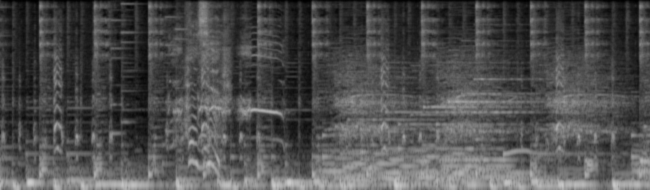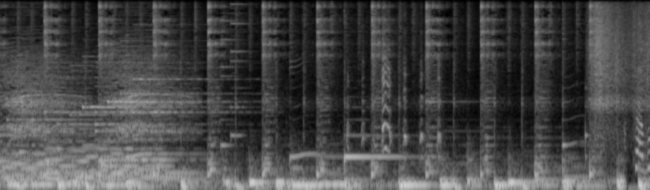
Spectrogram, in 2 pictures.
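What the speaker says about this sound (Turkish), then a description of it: "Tavuklar artık doydu ve yumurtlamaya hazırlar." Chickens cluck repeatedly over cheerful animal-feeding game music, with jingly chimes and a busy, continuous backdrop.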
